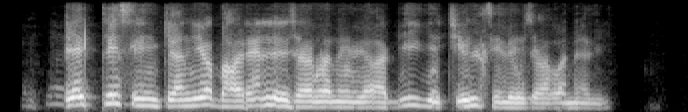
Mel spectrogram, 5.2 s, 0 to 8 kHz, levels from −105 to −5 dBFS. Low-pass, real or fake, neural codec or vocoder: 7.2 kHz; fake; codec, 24 kHz, 1.5 kbps, HILCodec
